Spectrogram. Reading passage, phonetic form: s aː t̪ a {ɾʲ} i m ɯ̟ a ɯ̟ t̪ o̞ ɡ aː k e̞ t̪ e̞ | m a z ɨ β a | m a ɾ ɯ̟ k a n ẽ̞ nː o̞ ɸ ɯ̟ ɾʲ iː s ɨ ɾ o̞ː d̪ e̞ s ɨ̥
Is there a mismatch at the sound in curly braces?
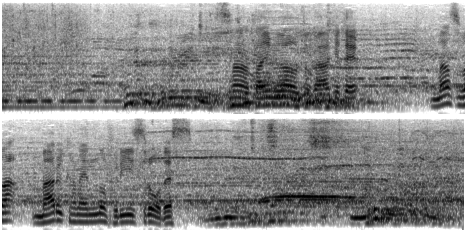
yes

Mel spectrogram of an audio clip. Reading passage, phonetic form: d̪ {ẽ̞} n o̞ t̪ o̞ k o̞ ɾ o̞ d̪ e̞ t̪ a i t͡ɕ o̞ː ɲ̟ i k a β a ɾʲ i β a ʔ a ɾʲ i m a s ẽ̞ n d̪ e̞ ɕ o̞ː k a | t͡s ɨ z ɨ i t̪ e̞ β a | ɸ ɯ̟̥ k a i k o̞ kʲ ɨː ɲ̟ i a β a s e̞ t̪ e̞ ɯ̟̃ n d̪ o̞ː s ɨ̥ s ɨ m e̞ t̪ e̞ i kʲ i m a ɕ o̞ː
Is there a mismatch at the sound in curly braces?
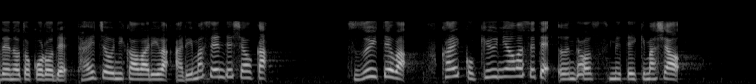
yes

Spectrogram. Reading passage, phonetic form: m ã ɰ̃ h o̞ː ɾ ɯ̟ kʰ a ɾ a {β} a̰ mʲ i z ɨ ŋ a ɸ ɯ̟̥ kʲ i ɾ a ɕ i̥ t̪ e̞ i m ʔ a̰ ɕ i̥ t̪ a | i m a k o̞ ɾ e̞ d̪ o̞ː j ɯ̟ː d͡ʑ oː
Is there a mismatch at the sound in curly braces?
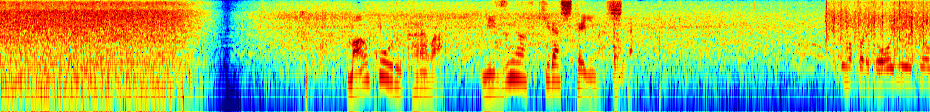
no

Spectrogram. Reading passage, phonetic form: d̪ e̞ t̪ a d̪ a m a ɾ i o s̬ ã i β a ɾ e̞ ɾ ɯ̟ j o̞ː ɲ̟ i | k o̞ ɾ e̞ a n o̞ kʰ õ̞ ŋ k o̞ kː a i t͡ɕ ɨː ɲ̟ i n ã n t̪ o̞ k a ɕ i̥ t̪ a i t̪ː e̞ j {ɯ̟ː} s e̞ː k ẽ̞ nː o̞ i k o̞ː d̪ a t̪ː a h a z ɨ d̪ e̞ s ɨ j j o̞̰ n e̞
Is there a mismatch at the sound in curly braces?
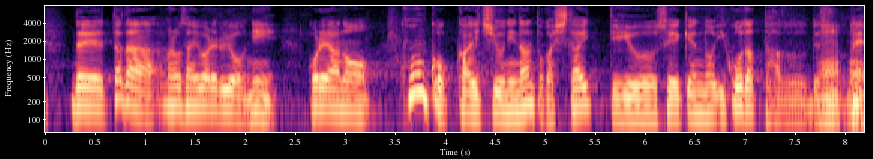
no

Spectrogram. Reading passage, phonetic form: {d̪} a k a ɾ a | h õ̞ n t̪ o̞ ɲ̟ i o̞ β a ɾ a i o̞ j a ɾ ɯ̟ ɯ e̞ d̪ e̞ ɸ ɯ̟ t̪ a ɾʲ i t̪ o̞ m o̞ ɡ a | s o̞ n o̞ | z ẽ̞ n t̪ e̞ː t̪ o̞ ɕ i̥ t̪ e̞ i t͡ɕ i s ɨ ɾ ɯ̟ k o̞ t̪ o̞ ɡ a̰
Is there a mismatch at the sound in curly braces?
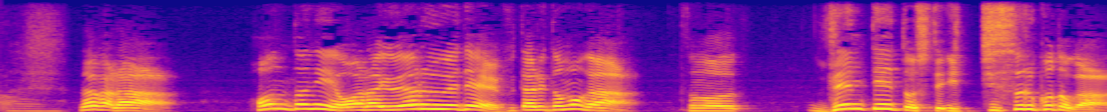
no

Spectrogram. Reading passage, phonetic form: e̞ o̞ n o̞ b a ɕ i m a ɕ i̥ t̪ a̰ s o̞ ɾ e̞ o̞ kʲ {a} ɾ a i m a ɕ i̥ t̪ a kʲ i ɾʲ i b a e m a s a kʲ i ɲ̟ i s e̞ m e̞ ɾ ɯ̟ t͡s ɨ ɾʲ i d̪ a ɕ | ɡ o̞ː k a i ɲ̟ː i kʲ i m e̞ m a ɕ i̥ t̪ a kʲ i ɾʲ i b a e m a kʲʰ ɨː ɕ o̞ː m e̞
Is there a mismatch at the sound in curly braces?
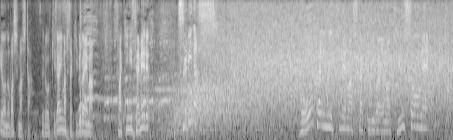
yes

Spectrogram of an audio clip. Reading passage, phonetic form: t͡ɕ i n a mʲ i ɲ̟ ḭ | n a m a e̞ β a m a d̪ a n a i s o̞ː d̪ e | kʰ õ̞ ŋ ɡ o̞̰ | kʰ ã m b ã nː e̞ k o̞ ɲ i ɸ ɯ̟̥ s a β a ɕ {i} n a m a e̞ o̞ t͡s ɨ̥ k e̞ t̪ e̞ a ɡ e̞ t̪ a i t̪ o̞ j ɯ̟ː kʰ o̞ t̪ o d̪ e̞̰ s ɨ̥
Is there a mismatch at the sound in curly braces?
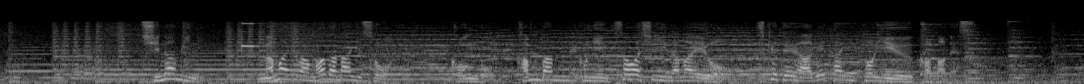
yes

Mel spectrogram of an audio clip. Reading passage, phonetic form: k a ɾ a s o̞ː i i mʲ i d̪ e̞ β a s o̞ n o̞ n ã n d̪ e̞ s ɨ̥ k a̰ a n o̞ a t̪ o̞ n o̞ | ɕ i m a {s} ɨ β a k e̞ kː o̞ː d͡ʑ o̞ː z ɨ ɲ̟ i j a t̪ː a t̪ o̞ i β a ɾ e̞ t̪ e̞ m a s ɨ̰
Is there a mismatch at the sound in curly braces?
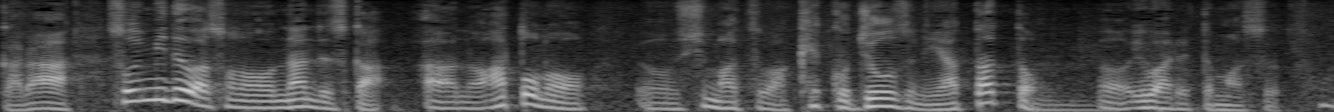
yes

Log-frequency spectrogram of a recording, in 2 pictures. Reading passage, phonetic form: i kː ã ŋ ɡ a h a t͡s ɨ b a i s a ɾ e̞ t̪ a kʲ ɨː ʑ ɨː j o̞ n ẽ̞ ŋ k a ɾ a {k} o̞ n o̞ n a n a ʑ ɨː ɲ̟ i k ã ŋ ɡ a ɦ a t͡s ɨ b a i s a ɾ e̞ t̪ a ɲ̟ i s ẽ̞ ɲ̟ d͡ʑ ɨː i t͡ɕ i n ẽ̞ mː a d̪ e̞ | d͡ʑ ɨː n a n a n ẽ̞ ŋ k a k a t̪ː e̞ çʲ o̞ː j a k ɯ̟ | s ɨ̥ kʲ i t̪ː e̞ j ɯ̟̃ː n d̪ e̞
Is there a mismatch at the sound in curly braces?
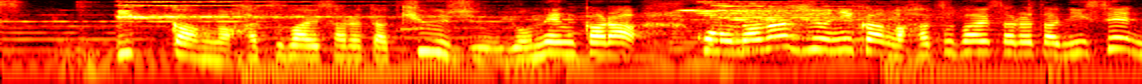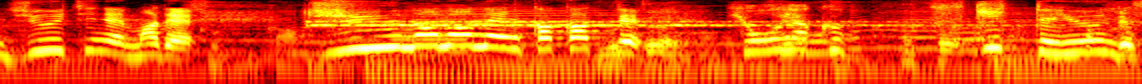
no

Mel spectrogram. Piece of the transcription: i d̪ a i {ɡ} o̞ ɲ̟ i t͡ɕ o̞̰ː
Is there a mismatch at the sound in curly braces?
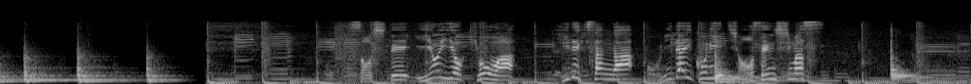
yes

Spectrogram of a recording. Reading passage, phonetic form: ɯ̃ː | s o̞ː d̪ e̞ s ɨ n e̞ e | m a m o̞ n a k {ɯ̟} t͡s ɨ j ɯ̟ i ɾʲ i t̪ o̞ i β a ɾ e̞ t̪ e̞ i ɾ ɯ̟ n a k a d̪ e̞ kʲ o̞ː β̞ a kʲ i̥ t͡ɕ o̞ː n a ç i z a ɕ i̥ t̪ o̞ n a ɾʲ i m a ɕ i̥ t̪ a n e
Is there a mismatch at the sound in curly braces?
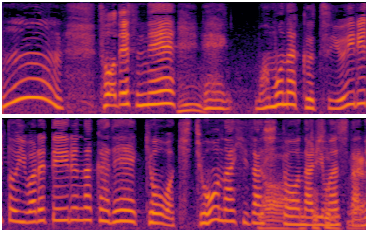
no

